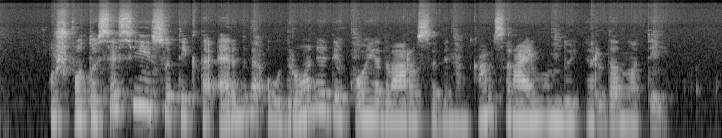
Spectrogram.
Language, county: Lithuanian, Tauragė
